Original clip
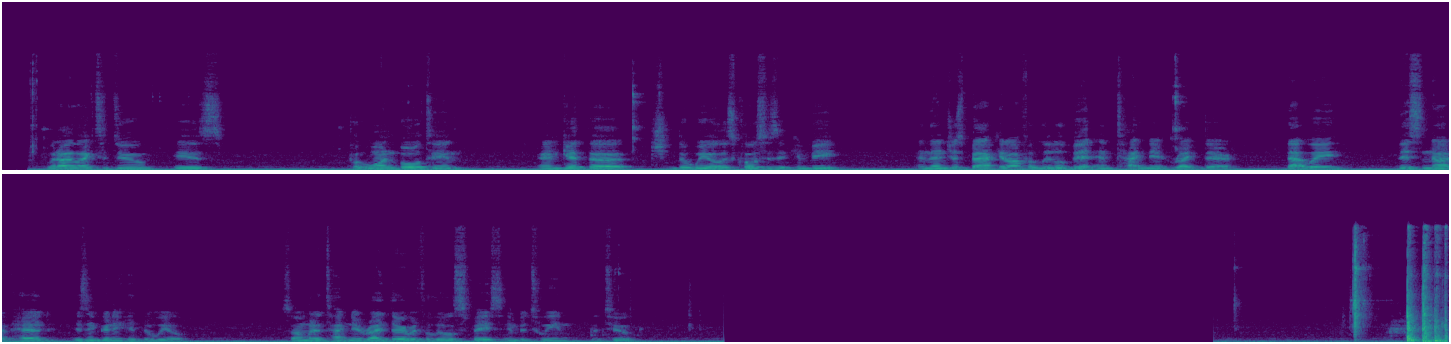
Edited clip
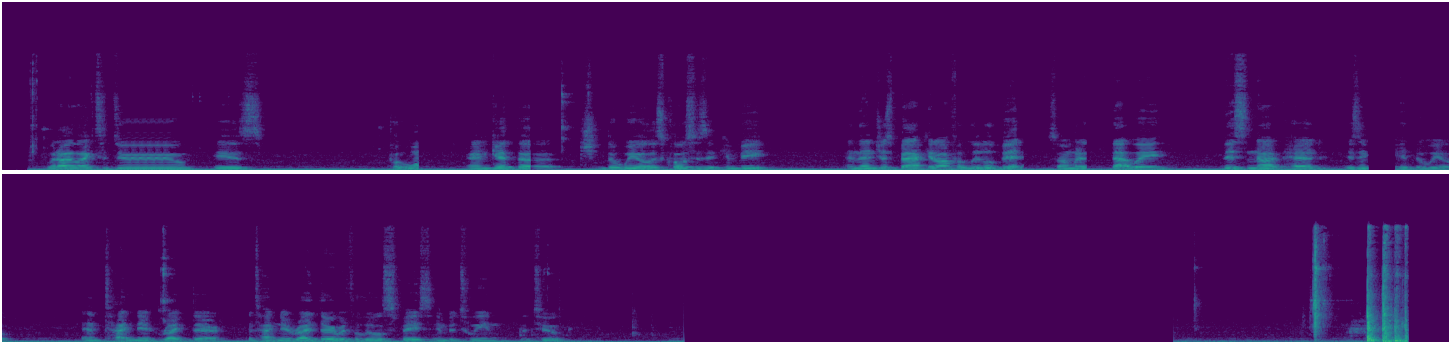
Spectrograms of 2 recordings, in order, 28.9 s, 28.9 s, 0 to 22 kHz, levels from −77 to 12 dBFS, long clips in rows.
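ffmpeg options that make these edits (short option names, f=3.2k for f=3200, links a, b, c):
-filter_complex "[0:a]asplit=16[a][b][c][d][e][f][g][h][i][j][k][l][m][n][o][p];[a]atrim=end=1.302[q];[b]atrim=start=1.218:end=1.302[r];[c]atrim=start=1.218:end=1.302[s];[d]atrim=start=1.218:end=1.302[t];[e]atrim=start=1.218:end=1.302[u];[f]atrim=start=1.218:end=3.772[v];[g]atrim=start=4.878:end=6,asetpts=PTS-STARTPTS,afade=t=out:st=1.118:d=0.004:c=hsin[w];[h]atrim=start=6:end=10.932,asetpts=PTS-STARTPTS,afade=t=in:d=0.71:c=qsin[x];[i]atrim=start=17.028:end=17.662[y];[j]atrim=start=12.598:end=15.42,asetpts=PTS-STARTPTS,afade=t=out:st=2.818:d=0.004:c=hsin[z];[k]atrim=start=15.42:end=15.69,asetpts=PTS-STARTPTS,volume=0[aa];[l]atrim=start=15.69:end=17.032,asetpts=PTS-STARTPTS,afade=t=in:d=0.004:c=hsin[ab];[m]atrim=start=10.928:end=12.602[ac];[n]atrim=start=17.658:end=21.174[ad];[o]atrim=start=21.17:end=21.55,asetpts=PTS-STARTPTS,asetrate=24255,aresample=44100,atrim=end_sample=30469,asetpts=PTS-STARTPTS[ae];[p]atrim=start=21.546[af];[q][r]acrossfade=d=0.004:c1=hsin:c2=hsin[ag];[ag][s]acrossfade=d=0.004:c1=hsin:c2=hsin[ah];[ah][t]acrossfade=d=0.004:c1=hsin:c2=hsin[ai];[ai][u]acrossfade=d=0.004:c1=hsin:c2=hsin[aj];[aj][v]acrossfade=d=0.004:c1=hsin:c2=hsin[ak];[w][x]concat=n=2:v=0:a=1[al];[ak][al]acrossfade=d=0.004:c1=hsin:c2=hsin[am];[am][y]acrossfade=d=0.004:c1=hsin:c2=hsin[an];[z][aa][ab]concat=n=3:v=0:a=1[ao];[an][ao]acrossfade=d=0.004:c1=hsin:c2=hsin[ap];[ap][ac]acrossfade=d=0.004:c1=hsin:c2=hsin[aq];[aq][ad]acrossfade=d=0.004:c1=hsin:c2=hsin[ar];[ar][ae]acrossfade=d=0.004:c1=hsin:c2=hsin[as];[as][af]acrossfade=d=0.004:c1=hsin:c2=hsin"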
